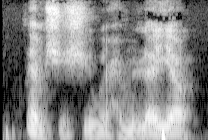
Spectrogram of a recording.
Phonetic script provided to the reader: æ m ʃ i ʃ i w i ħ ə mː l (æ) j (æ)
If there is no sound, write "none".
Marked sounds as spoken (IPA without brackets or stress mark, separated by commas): æ, æ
